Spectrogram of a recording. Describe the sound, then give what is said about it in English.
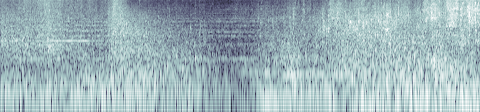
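An underwater explosion tears across the deck of a stricken ship as a loud, broad, continuous roaring rumble. It dips briefly midway, then swells back to full force and holds to the end. “Under the water, another explosion rips across the deck of the stricken ship.”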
